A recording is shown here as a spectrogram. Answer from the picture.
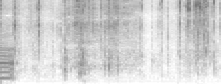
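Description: Clear cellophane packaging crinkling as it is handled, with scattered short rustles as plastic-wrapped packs are put back into a box.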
